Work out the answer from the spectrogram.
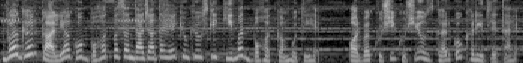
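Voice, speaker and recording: A woman with a rather high, expressive voice narrates a scripted cartoon horror story at a moderate pace, in a dramatic storytelling style, with loud music playing beneath her.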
